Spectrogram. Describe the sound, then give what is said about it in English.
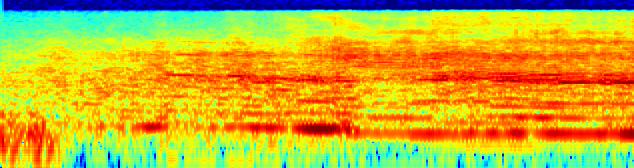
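The number six prototype race car drones past through turn six of a track during a three-hour race, its tone holding steady and rising slightly as it goes by, with a rough, buzzing roar and no voices. “There's the six heading through turn six, Rasmus Lind trying to stay up with Stephen Simpson”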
